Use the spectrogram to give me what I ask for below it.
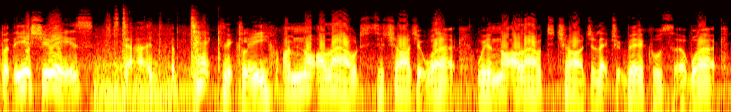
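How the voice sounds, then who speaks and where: A man's voice: mid-range voice, normal speed, hardly any pauses, darkish tone, poor audio. A man vlogging casually about his motorbikes, rambling and often breaking off to restart his sentences. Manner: rambling, self-interrupting. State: out of breath. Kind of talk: casual vlog monologue. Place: outdoors by a road. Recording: outdoor street noise behind.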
